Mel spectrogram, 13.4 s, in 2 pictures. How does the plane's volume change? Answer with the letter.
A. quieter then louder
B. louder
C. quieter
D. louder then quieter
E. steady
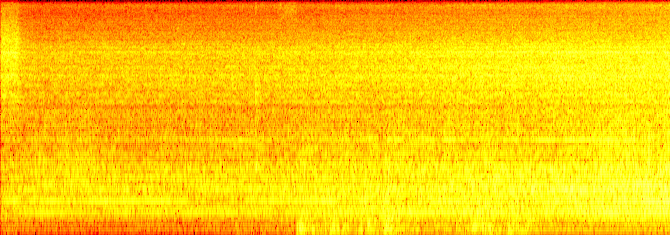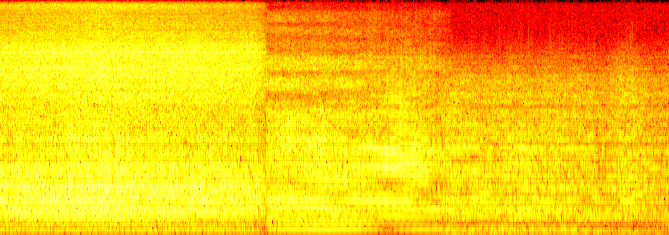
D.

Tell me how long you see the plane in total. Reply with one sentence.
The plane can be heard for 13 seconds in total.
